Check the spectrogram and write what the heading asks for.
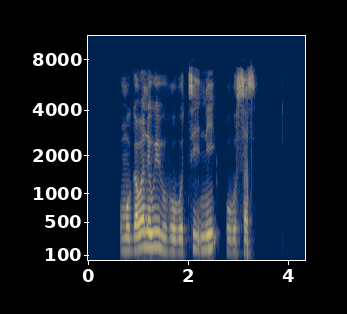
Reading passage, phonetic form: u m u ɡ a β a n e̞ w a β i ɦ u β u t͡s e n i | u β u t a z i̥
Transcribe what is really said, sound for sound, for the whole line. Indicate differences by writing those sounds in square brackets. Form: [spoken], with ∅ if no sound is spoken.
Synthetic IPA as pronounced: u m u ɡ a β a n e̞ w [i] β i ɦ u β u t͡s [i] n i | u β u [s] a z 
